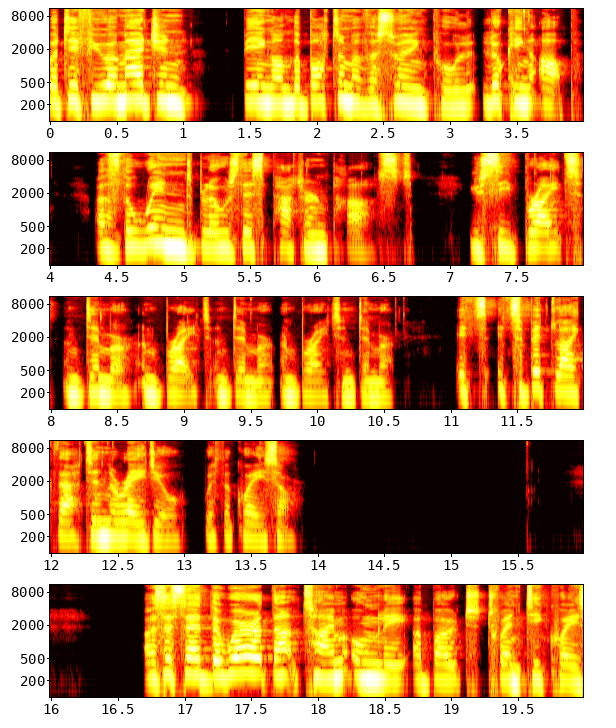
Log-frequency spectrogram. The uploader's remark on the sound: This talk was recorded on Tuesday 16 July, 2019 at the University of Sydney.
